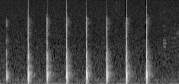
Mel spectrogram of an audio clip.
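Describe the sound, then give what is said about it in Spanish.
Eight sharp knocks on a wooden door of a house in a steady, fairly quick rhythm, clear, with silence between them and no voices. “Nada más de momento se oye en la puerta de madera.”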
